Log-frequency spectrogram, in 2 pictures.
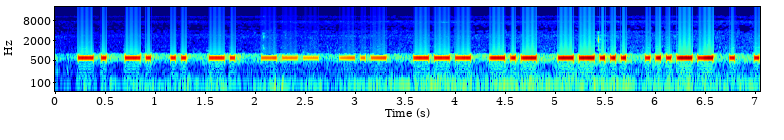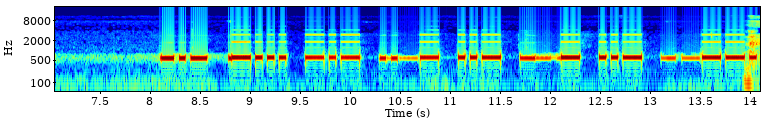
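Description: Mountain Topper MTR-3B QRP transceiver playing back a stored Morse code message, a steady single-pitch sidetone beeping in rhythmic dots and dashes, clear and alone, getting louder and harsher toward the end.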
